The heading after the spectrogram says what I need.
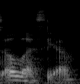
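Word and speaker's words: Alessya: my name is pronounced Alessia a le s sy a it's like Alessia Cara the singer but it's like her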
